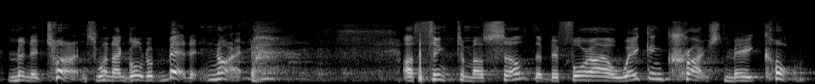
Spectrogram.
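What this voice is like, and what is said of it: Put-on North Carolina accent. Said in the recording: “He probably said it like this ... That's probably how he said in that beautiful North Carolina accent.”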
